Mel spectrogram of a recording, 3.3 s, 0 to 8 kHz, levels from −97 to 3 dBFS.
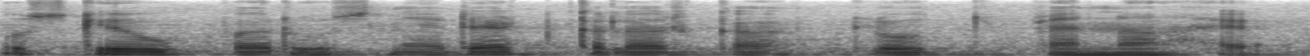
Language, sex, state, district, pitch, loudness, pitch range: Hindi, male, Arunachal Pradesh, Lower Dibang Valley, 110 Hz, -19 LUFS, 100-115 Hz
